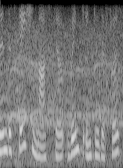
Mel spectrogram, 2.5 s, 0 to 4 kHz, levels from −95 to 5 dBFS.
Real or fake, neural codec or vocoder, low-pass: real; none; 3.6 kHz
